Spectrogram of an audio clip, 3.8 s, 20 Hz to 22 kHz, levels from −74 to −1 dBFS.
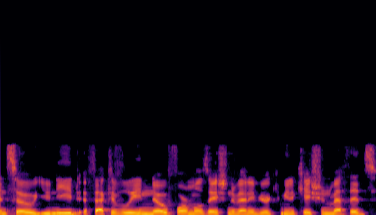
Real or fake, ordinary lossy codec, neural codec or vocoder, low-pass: real; MP3, 64 kbps; none; 7.2 kHz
